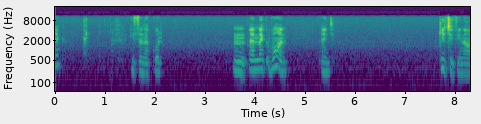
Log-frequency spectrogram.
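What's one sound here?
A young woman talks close by in short, animated bursts with pauses.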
